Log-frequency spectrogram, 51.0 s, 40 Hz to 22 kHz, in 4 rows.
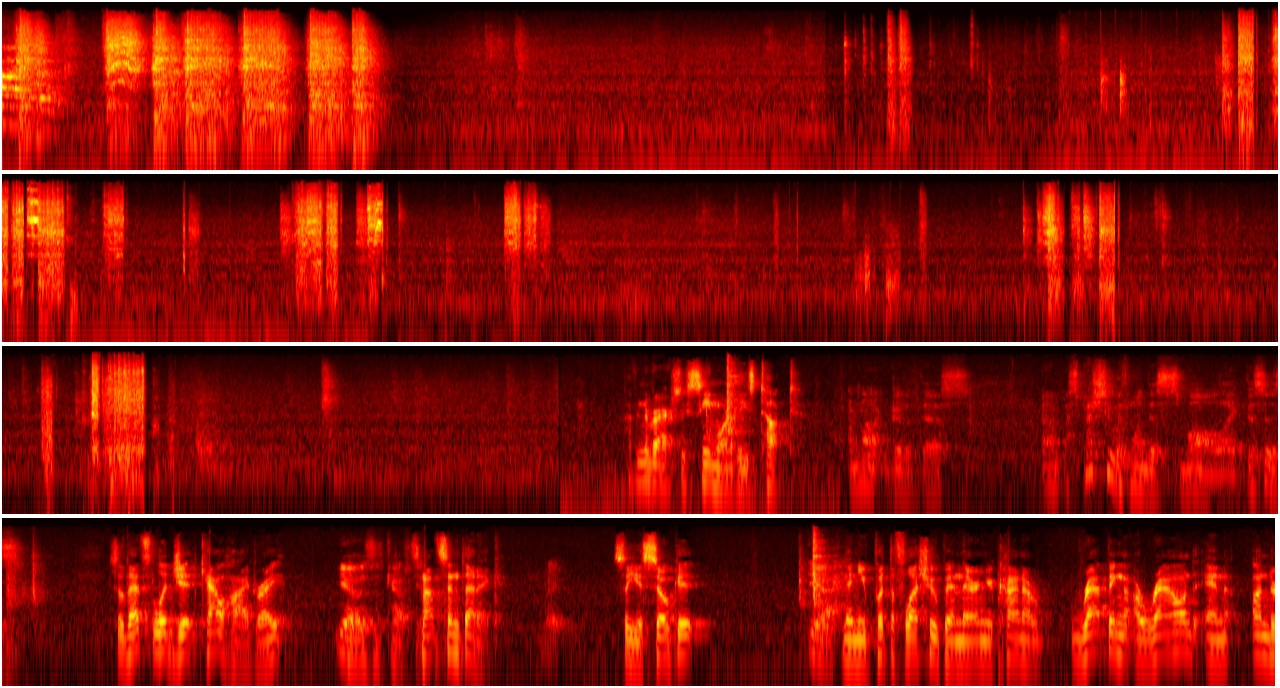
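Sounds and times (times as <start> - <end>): low steady hum: 4.0 - 51.0.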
